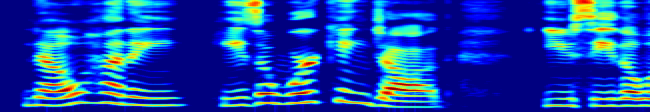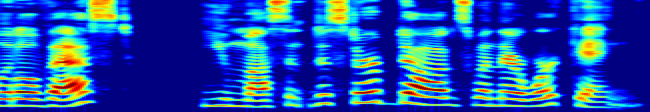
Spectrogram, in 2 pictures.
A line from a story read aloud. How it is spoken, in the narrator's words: her mother says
